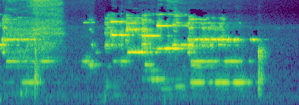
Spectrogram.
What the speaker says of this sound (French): Téléphone.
